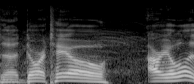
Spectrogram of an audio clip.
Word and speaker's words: Doroteo Ariola: That is Doroteo Ariola. Is that how you pronounce that? That's exactly the way you said it, Terry.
